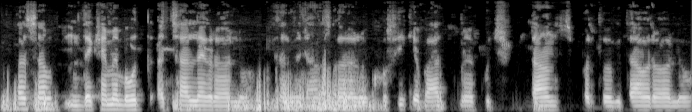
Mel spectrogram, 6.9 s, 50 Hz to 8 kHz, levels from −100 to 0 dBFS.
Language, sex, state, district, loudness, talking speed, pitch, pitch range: Hindi, male, Bihar, Jamui, -17 LUFS, 155 wpm, 115 Hz, 110-125 Hz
